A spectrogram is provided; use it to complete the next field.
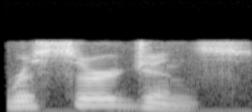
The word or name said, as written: resurgence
